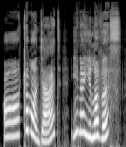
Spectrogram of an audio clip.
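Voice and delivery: put-on high, loud, sing-song little girl; little daughter teasing her grumpy dad, high and bright; cute child voice. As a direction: coax him like a sweet kid.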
